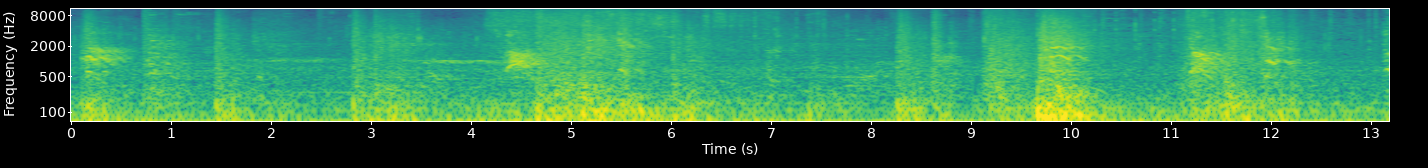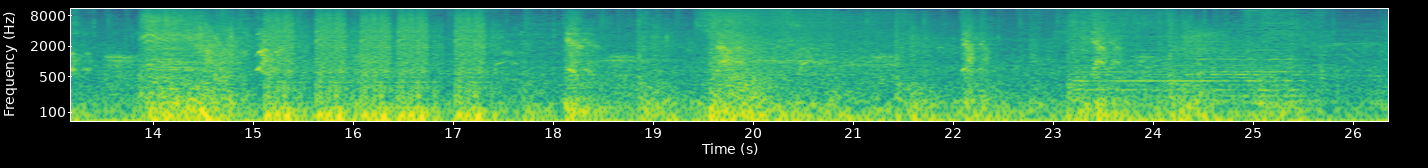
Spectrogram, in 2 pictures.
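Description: Blades swish and strike in quick bursts.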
